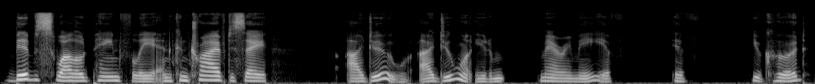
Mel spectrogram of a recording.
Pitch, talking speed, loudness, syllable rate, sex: 165 Hz, 120 wpm, -21 LUFS, 4.9 syllables/s, female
